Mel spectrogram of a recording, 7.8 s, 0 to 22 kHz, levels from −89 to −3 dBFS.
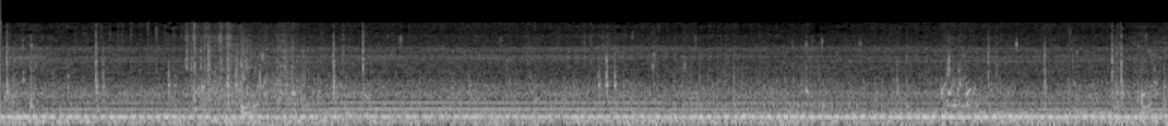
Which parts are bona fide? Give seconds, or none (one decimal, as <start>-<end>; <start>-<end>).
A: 0.0-7.8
